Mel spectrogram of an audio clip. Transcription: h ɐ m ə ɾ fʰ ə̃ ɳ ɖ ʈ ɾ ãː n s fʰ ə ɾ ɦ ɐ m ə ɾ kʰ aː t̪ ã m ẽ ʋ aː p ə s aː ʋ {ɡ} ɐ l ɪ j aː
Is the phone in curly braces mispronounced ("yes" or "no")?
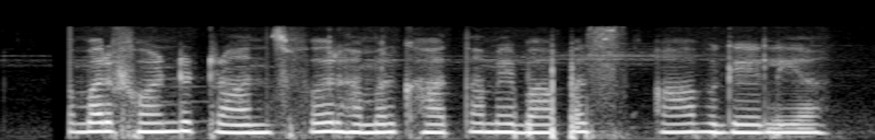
no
